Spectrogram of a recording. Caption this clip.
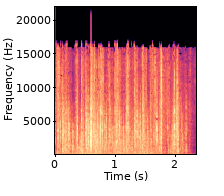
a grocery bag being shaken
